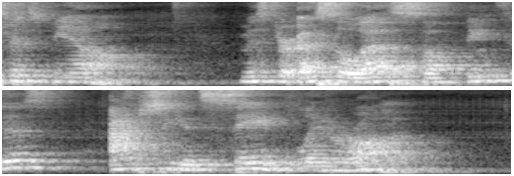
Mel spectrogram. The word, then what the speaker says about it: Sosthenes: His name is Sosthenes. Sosthenes. That's how it's pronounced.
